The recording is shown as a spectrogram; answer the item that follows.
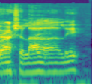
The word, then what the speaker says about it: Mahershala Ali: That's how you pronounce his name, right? Yeah. Mahershala Ali. – What you said, yeah.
